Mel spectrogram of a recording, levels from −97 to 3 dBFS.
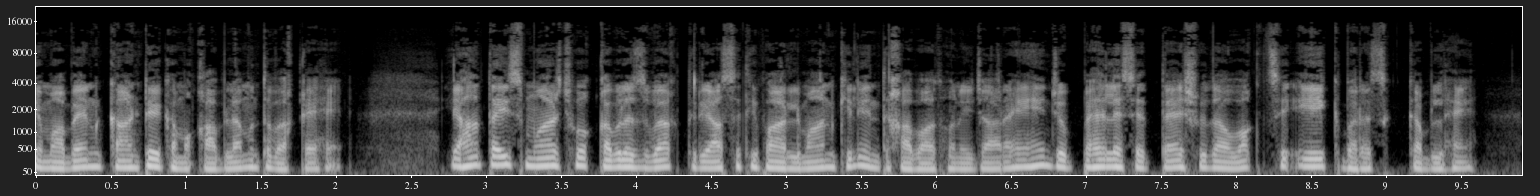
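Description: No technical faults can be heard anywhere in this speech recording. Nothing in the audio calls for comment at any point.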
